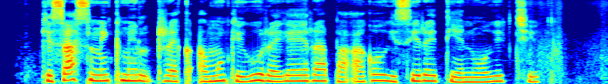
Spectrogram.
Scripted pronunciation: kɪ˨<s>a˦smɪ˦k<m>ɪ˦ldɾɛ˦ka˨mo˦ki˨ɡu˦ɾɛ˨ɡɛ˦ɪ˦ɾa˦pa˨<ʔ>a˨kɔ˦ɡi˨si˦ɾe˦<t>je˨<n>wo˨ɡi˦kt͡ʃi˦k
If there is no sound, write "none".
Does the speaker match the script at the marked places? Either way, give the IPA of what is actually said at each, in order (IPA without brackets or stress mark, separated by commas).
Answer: s, m, ʔ, t, n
